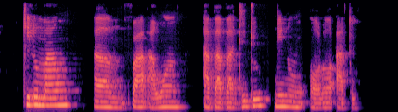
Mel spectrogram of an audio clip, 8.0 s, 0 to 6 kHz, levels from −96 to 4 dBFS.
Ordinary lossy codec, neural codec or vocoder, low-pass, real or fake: none; none; 5.4 kHz; real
